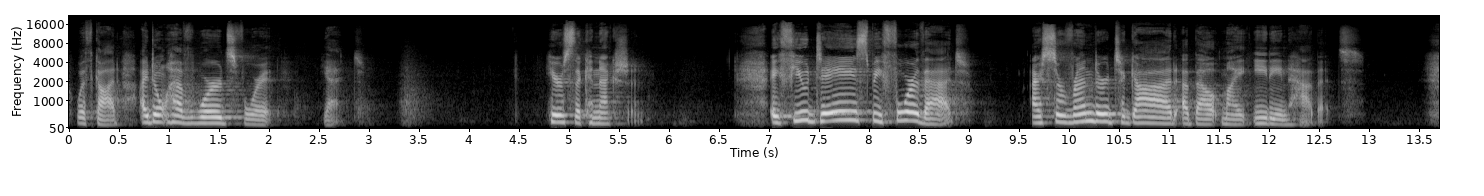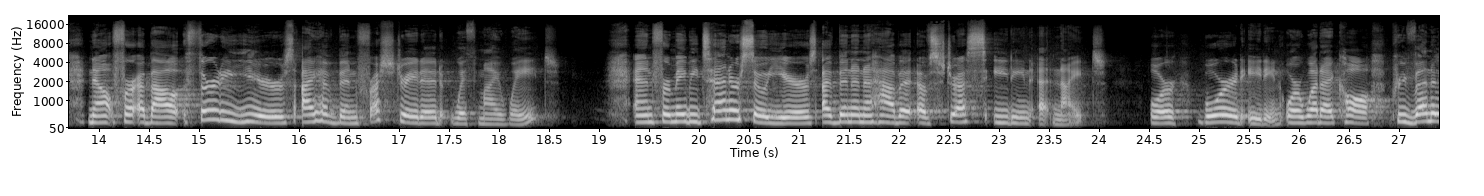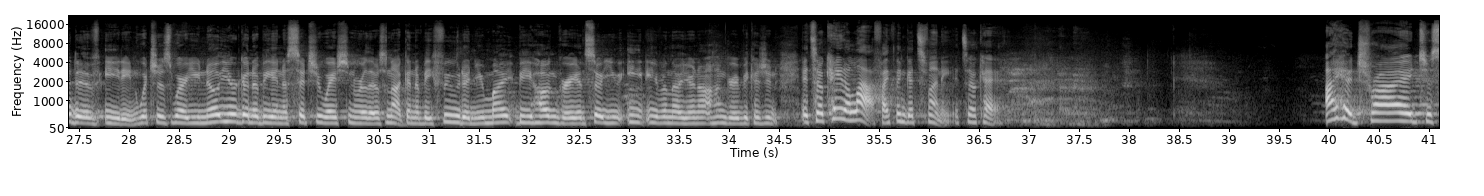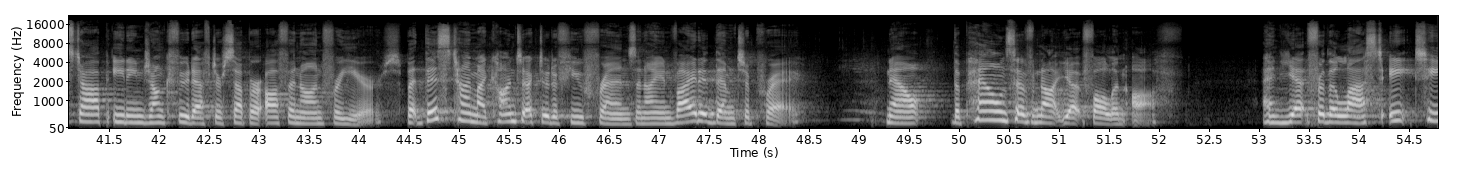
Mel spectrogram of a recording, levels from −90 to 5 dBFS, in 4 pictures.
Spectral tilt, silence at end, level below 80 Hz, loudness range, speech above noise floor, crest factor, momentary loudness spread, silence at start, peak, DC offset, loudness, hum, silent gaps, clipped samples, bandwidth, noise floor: -3.5 dB/octave; 0 s; -84 dBFS; 8 LU; 52 dB; 18 dB; 11 LU; 0.1 s; 0 dBFS; under 0.1%; -18 LUFS; none; none; under 0.1%; 17.5 kHz; -70 dBFS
